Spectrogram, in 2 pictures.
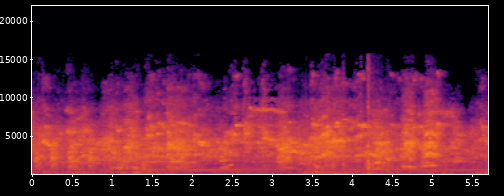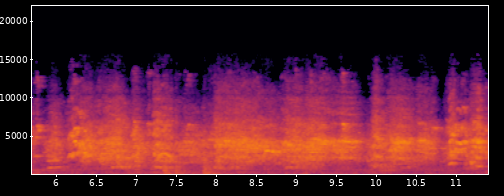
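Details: Blue-winged (Illiger's) macaw in Melbourne, Australia, giving harsh, raspy screeches in quick, overlapping bursts, with a steady low hum underneath.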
